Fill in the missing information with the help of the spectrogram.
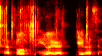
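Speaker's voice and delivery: ordinary talk, nothing marked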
